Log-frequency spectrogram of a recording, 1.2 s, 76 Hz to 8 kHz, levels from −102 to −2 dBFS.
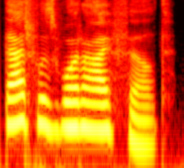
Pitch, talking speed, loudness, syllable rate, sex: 220 Hz, 245 wpm, -17 LUFS, 4.4 syllables/s, female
